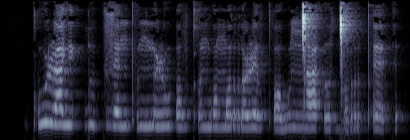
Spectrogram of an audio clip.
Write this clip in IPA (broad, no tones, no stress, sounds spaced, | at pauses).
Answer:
kʼ u ɭ a lʲ ɛ ʔ ɓ ɯ k z ɛ ŋ pʼ ɯ ŋ n ɯ ɭ u ʔ ɔ v kʼ ɤ n w ɔ m ɔ r ɔ ɭ ɛ v pʼ ɔ w u ŋ͡ǀ a ʔ ɤ ɡ͡ǀ ɔ r pʼ ɛ k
